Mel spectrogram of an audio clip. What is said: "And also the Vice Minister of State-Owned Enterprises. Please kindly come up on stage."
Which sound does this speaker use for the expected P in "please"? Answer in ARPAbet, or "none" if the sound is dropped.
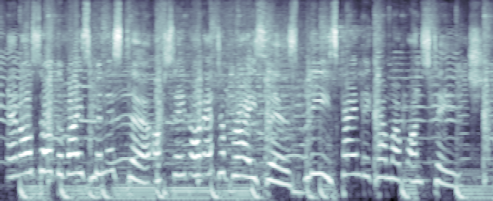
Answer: P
